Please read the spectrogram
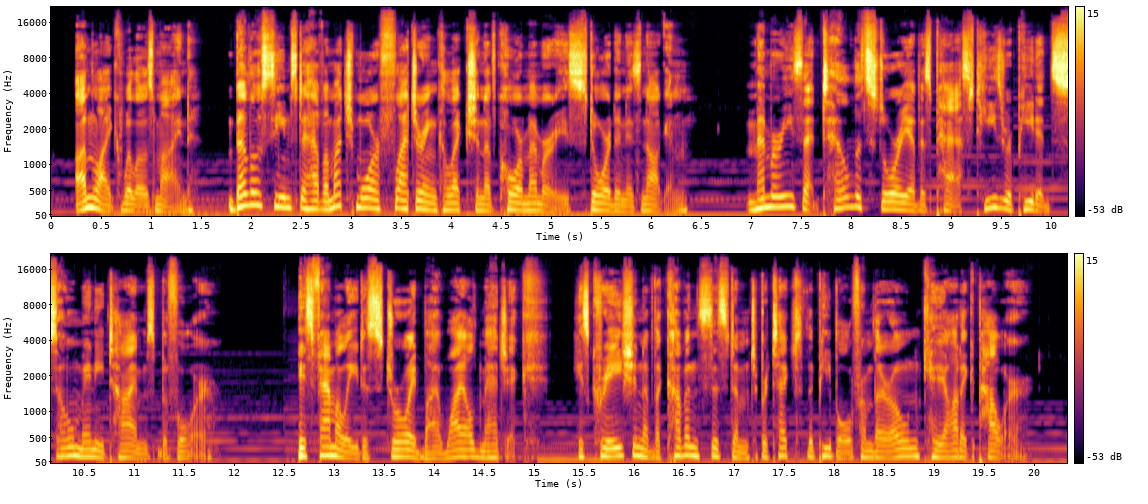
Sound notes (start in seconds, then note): none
